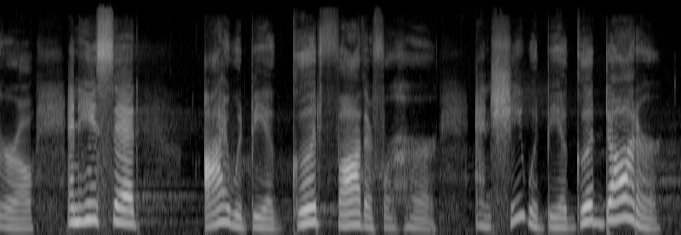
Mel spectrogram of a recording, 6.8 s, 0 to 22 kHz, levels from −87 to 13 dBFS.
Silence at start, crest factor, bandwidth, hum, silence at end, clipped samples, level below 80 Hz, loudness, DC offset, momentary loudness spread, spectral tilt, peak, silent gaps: 0 s; 20 dB; 19 kHz; none; 0.2 s; under 0.1%; -68 dBFS; -25 LUFS; under 0.1%; 17 LU; -3.5 dB/octave; -6 dBFS; none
